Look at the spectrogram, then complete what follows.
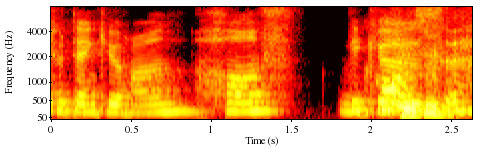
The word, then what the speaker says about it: Hans: You are Hans. Yeah, I know. Okay. You tend to drop the H. Okay. Same questions. I just would like to thank you Hans because well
